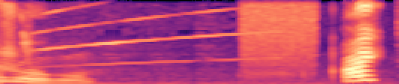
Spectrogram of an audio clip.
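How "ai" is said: high loud scared yelps; panicked cries. Real, not acted. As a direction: cry out in panic. Panicking at something in game. (gritinhos de pânico)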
